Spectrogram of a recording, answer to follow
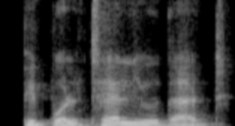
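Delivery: ordinary talk, nothing marked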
